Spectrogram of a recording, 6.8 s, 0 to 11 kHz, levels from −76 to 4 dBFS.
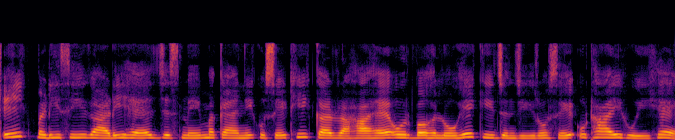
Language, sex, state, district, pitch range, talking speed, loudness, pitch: Hindi, female, Chhattisgarh, Kabirdham, 195-230 Hz, 185 wpm, -16 LUFS, 210 Hz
